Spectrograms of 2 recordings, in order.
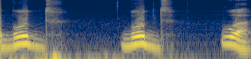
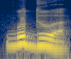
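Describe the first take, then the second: First: "বুধ", pause, then "উয়া" as a separate piece; "বুধ… উয়া" sounded out in parts; split pronunciation. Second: "বুদ্ধুয়া" as one word, no break; joined pronunciation. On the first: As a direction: break the word after the closed "বুধ", then add "উয়া". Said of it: "So আমরা বুদ্ধ্বা উচ্চারণ করছি।". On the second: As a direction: run "বুদ্ধ" straight into "উয়া": "বুদ্ধুয়া". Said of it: "একসাথে উচ্চারণ করলে বুদ্ধুয়া". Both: Shown as a demonstration.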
